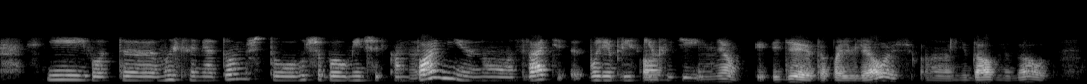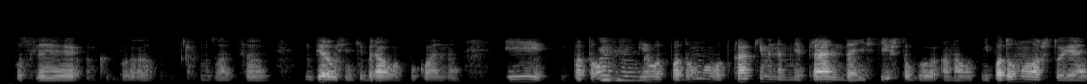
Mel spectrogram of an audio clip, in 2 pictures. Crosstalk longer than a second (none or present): none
